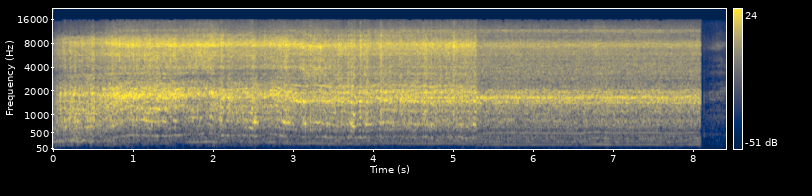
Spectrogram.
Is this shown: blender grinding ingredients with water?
yes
